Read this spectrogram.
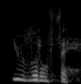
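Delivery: very soft, tender chiding; hushed, kindly reproach; not a slam. Retold or imitated. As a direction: gently chide with affection. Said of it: "was not like a, a slam".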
